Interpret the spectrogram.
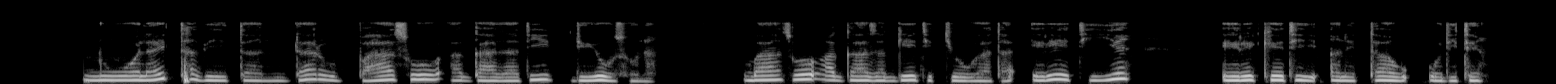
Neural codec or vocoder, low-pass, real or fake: none; 7.2 kHz; real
